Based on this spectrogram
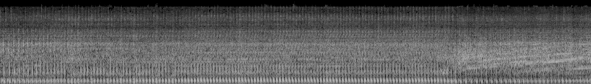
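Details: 1960s Bolens Lawn Keeper 28-inch riding mower mowing under load with deck raised near maximum height: steady, even engine drone with a slight dip and recovery near the end; engine sounds healthy while cutting.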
